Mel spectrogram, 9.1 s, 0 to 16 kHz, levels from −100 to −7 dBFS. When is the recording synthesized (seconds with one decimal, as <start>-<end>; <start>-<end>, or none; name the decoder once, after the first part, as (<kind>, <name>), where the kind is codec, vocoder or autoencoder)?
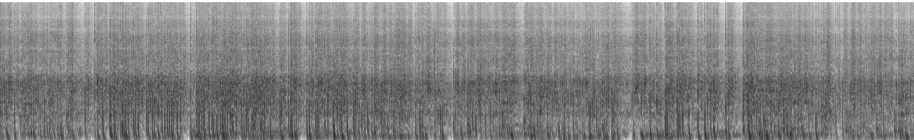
0.0-0.8 (codec, SNAC); 3.6-6.5; 7.6-9.1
